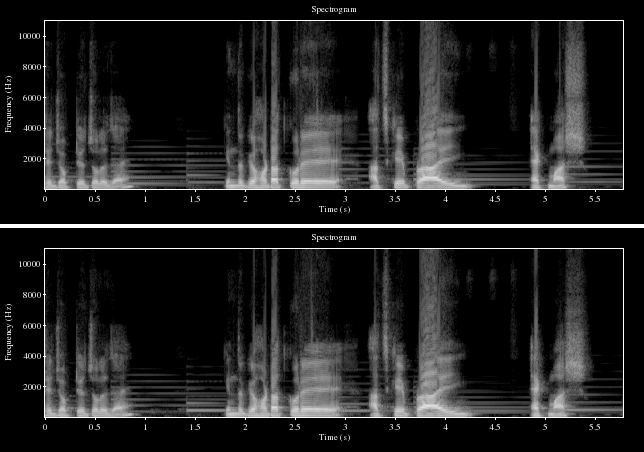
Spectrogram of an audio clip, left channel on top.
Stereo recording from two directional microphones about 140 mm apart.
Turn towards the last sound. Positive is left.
turn(degrees=35)  # may be behind; listen again after turning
